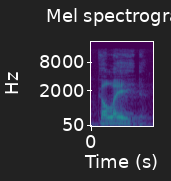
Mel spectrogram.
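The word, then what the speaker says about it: Galed: In some English translations, the word is spelled G A L E D pronounced Galade.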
